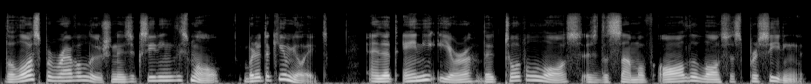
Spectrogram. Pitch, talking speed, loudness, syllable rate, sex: 140 Hz, 190 wpm, -17 LUFS, 5.8 syllables/s, male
